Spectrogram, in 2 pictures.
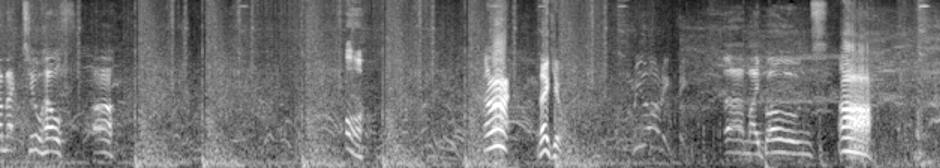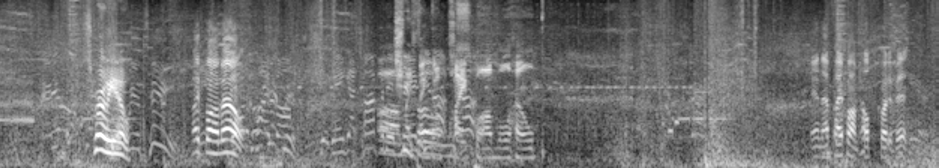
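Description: A shotgun fires in loud, sharp blasts.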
